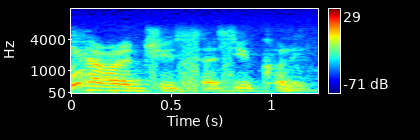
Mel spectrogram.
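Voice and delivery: put-on French accent. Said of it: "I love that French accent".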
